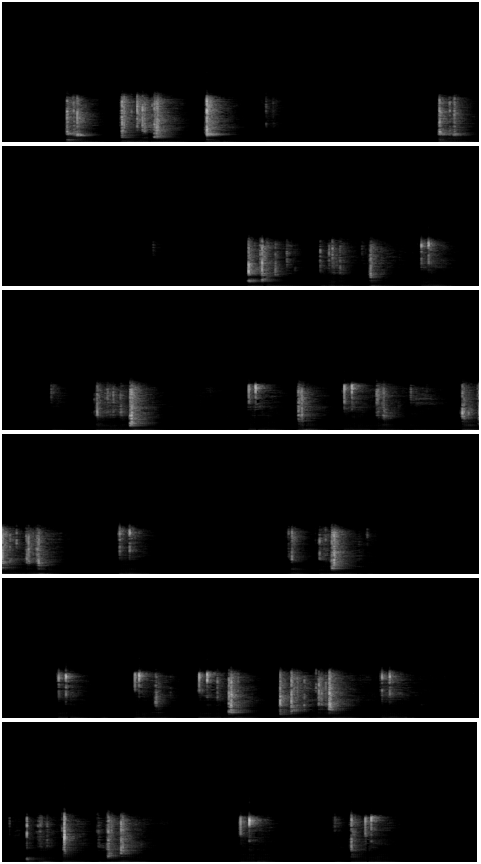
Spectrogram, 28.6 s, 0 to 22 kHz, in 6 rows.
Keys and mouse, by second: 1.5 ctrl+z, 2.1-4.7 drag, 5.3-8.1 middle drag, 8.1 alt+m, 10.8 ctrl+z, 12.1-17.6 drag, 14.7 alt+m, 17.6 ctrl+z, 19.7 click, 22.4 alt+m, 22.4-24.9 drag, 24.9 ctrl+z, 26.3-28.6 drag.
